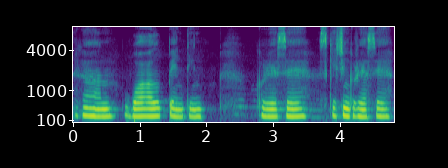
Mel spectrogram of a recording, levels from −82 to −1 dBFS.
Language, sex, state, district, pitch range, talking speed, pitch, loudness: Nagamese, female, Nagaland, Dimapur, 180-190 Hz, 60 wpm, 185 Hz, -16 LUFS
